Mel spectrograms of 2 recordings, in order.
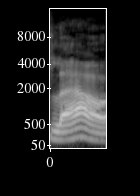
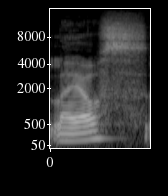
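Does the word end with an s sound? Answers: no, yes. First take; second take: no; yes. First: The word ends without an s sound. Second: The word ends with an s sound. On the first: The speaker calls it right. "I think it's Lao, actually" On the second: The speaker calls it wrong. "I'm not saying that right, am I?"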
